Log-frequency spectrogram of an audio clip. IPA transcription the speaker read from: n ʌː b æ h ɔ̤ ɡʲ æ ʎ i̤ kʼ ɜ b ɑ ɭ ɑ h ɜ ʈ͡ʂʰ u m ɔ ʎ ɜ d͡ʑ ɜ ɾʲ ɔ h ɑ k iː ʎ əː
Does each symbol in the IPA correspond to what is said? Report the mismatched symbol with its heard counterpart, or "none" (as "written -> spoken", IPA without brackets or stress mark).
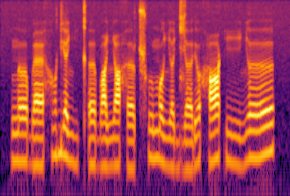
ɭ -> ʎ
